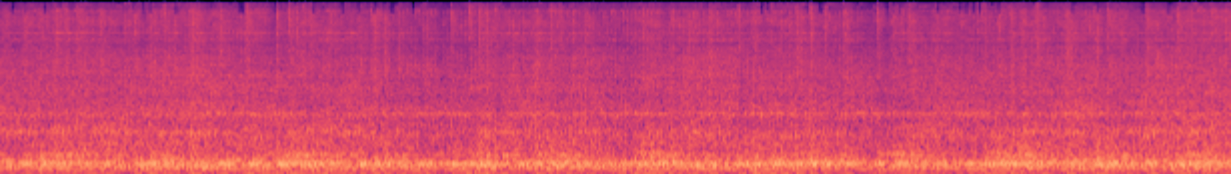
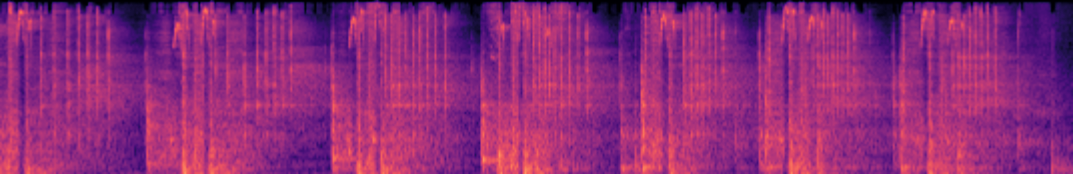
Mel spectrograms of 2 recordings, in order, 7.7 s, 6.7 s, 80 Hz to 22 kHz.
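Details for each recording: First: 1989 Honda CR250 two-stroke that had been sitting, first start after carb cleaning: buzzing fast idle with a light metallic rattle from the lower end; engine seen moving in frame, loose engine mounts suspected, not confirmed. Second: 1989 Honda CR250 two-stroke dirt bike that had been sitting, crank turned by hand before a compression test: slow even whirring strokes about once a second, no ticking or knocking, spins smoothly.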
